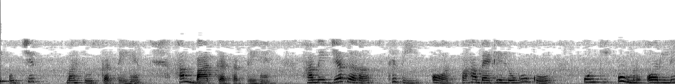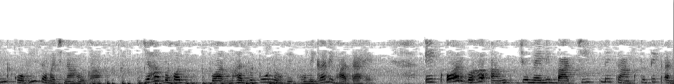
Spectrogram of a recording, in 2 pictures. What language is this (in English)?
Hindi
